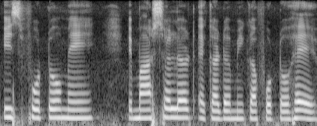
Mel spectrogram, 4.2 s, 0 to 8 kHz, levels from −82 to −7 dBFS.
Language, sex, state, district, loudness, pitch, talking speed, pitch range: Hindi, female, Odisha, Malkangiri, -16 LUFS, 195 Hz, 140 wpm, 180-205 Hz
